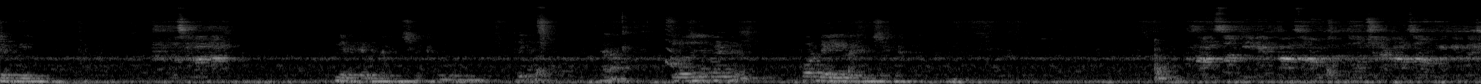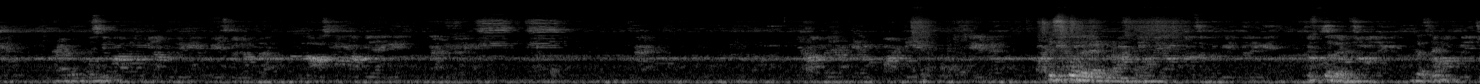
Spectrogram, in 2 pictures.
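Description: A man speaks calmly to a small group nearby.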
